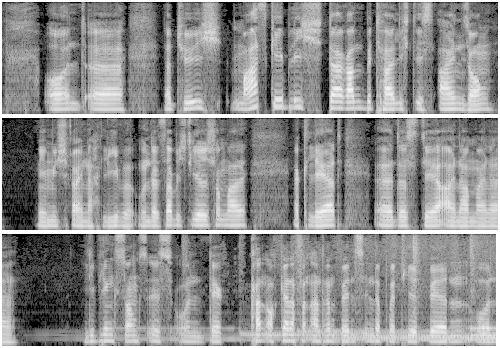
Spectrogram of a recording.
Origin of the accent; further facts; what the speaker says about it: East Germany, Germany; Weil, wie du weißt, komme ich ja aus dem Osten.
